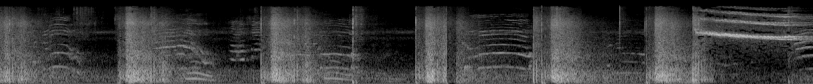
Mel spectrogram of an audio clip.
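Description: Fireworks burst at night during a Raya celebration, with repeated loud booms and crackling whistles at irregular intervals, close by, while children's voices and other people talk and shout in between.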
